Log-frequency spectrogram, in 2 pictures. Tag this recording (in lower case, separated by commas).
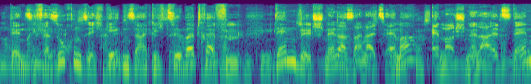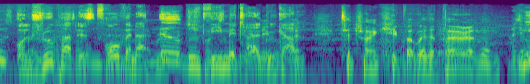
speech, music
